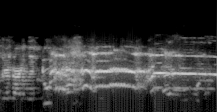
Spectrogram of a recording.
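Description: A single long, high-pitched held call, about two seconds long, that sags slightly in pitch at the end, following a moment of speech.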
